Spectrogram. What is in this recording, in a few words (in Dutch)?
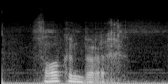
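"Valkenburg", Dutch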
